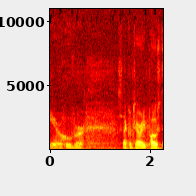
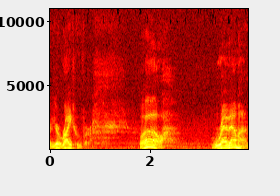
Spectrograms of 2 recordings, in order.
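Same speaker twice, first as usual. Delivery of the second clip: ordinary delivery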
